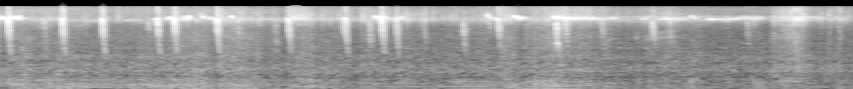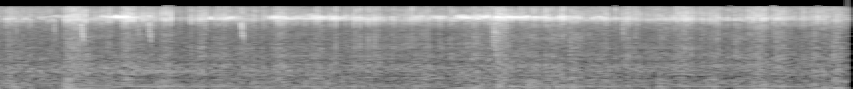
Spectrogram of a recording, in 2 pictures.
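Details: Territorial squabbling at a busy hummingbird feeder in Bigfork, Montana; thin high-pitched twittering runs throughout, with rapid, irregular ticking bursts clustered early and a soft hum of wings underneath.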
